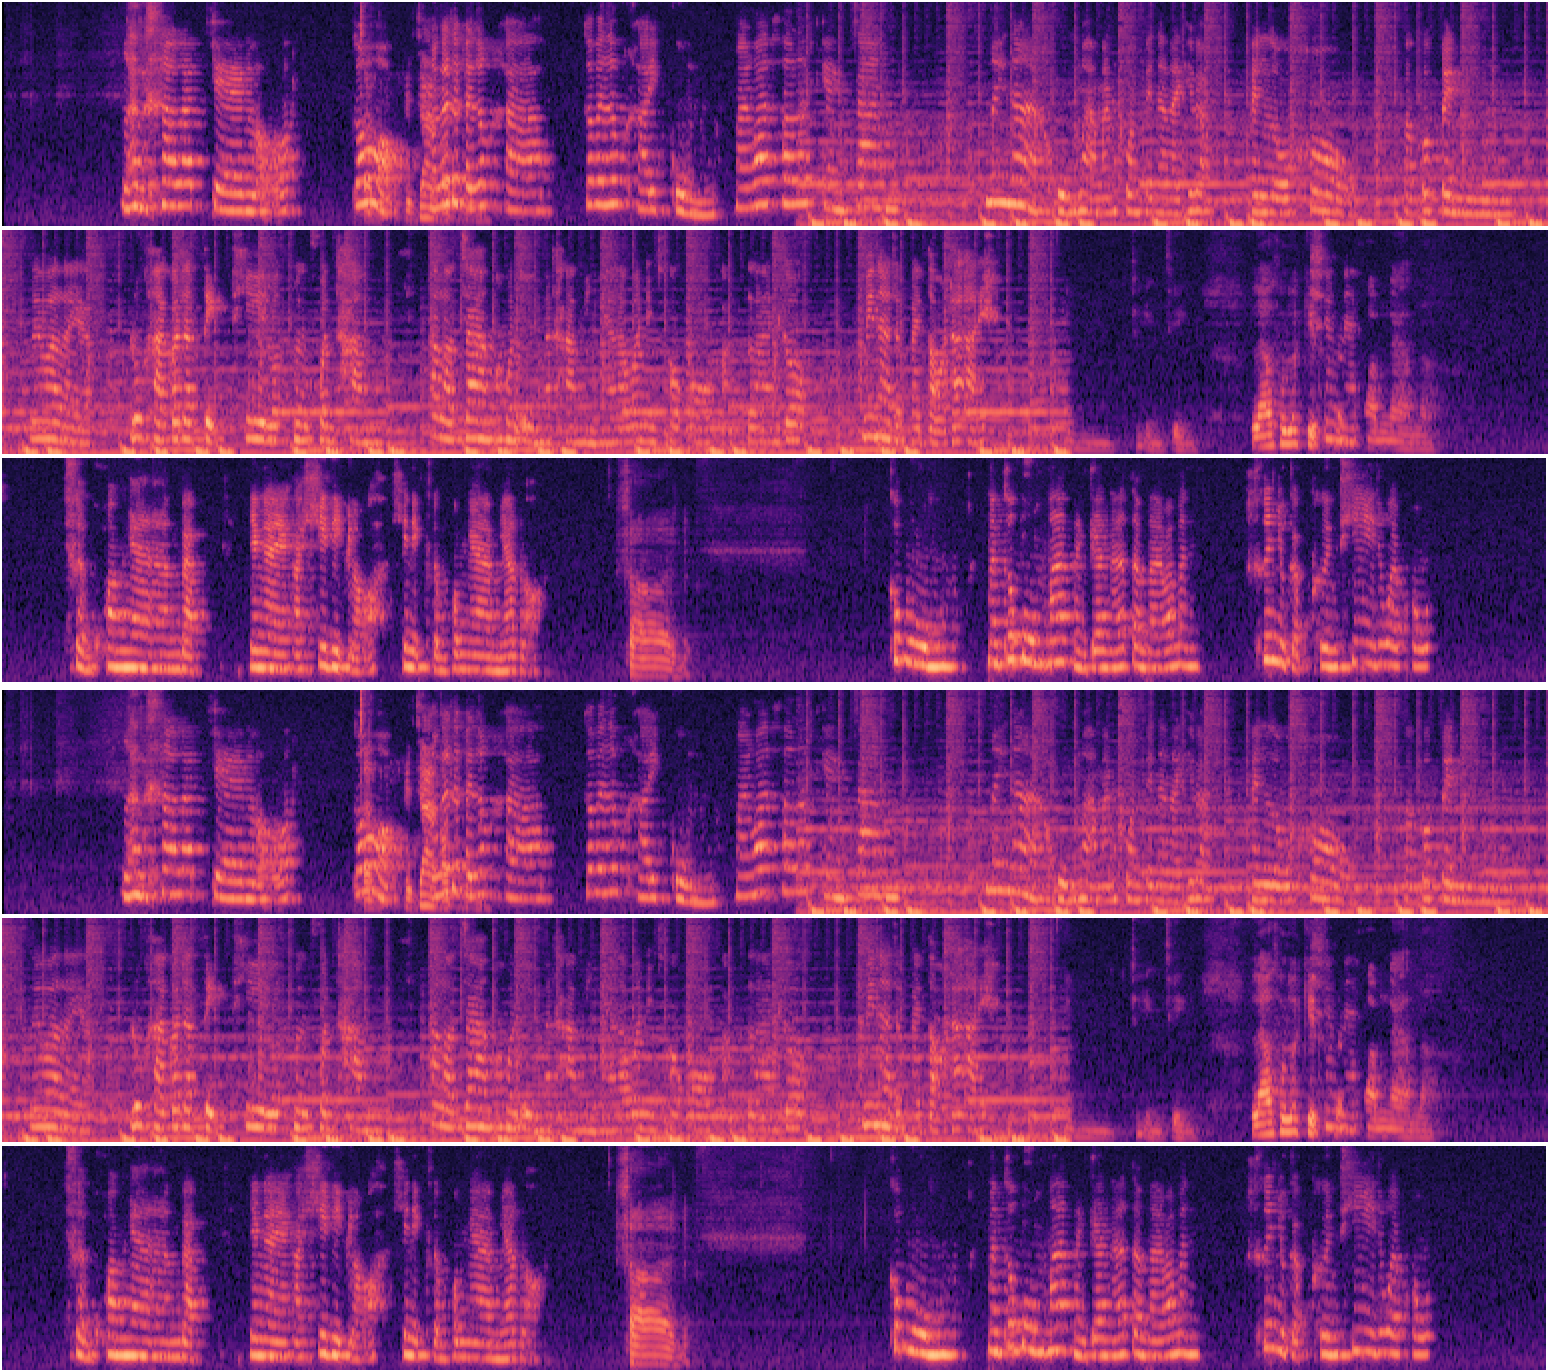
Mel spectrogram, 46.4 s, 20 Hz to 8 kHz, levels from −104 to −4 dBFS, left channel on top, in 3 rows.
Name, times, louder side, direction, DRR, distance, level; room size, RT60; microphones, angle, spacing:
voice 1, 1.2-3.0 3.5-5.5 5.8-9.0 9.8-12.1 12.5-13.5 14.0-15.1 15.7-16.4 16.7-19.3 19.7-22.6 22.9-23.6 24.0-25.4 28.7-29.0 31.5-32.9 33.4-36.3 39.8-40.5 40.8-42.9 43.4-45.2, left 1 dB, 60° left, 0.7 m, -29 dB
voice 2, 4.0-4.5 26.1-26.5 26.8-27.6 27.9-29.8 37.1-37.8, right 2 dB, 55° right, 0.7 m, -33 dB
sound 1, 7.9-26.1, equal, 10° right, 1.3 m, -31 dB
2.4 x 2.1 x 3.3 m
head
